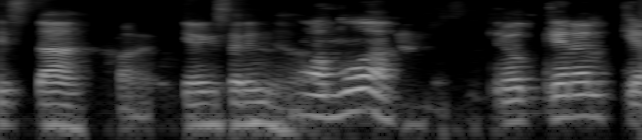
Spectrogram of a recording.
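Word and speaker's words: ʻOumuamua: ¿Cómo se dice? A ver. Oumuamua. Oumuamua. Oumuamua. Oumuamua. Así se dice.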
